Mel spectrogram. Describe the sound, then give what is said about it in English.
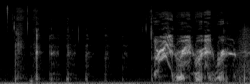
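A person imitates a pig squealing: after a second of breathy, whispery noises, a loud run of high, nasal squeals pulses rapidly for about a second. “That sounds really accurate. I'm very good like. at squealing like a pig.”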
